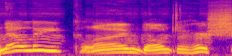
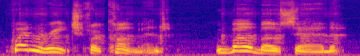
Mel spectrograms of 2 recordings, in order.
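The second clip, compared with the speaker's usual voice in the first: ordinary delivery, nothing marked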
